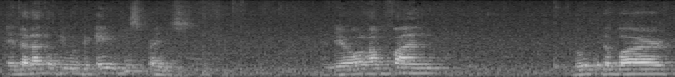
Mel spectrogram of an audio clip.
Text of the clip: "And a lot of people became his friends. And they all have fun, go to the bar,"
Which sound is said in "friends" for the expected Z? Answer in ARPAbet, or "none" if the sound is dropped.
S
